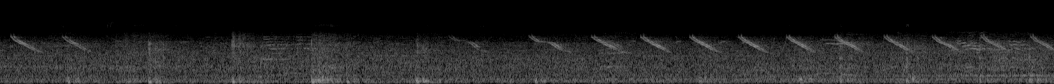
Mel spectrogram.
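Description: A songbird singing a run of clear, downslurred whistles, about three a second: a few notes at the start, then after a pause a longer run from about halfway through.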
